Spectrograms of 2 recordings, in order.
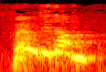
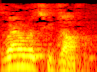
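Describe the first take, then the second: First: "Where" jumps up high, loud and pleading; urgent, high-pitched plea; eager high repeat. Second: Said in the usual way. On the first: Acted. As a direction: press the question again, much higher. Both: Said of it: "repeated louder".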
